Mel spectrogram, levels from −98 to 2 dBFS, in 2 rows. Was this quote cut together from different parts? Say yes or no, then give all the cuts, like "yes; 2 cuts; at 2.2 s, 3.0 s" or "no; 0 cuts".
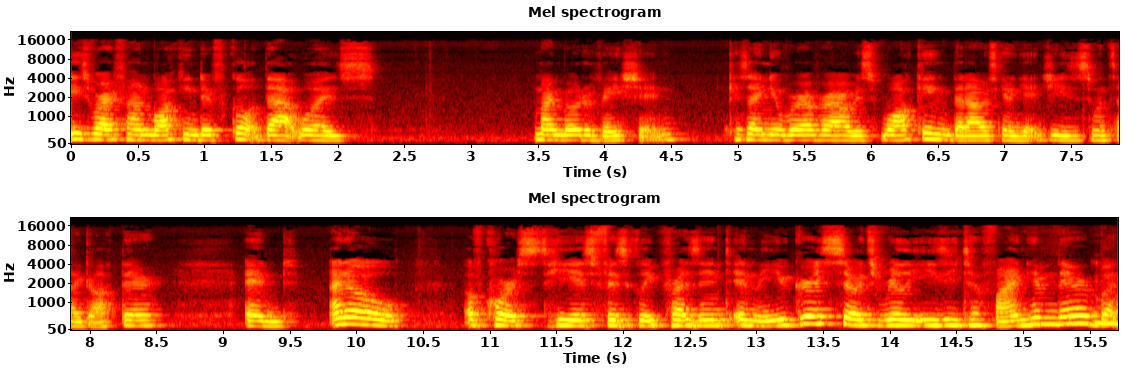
no; 0 cuts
